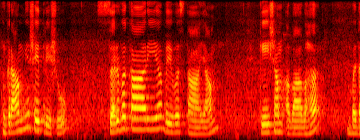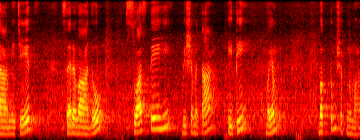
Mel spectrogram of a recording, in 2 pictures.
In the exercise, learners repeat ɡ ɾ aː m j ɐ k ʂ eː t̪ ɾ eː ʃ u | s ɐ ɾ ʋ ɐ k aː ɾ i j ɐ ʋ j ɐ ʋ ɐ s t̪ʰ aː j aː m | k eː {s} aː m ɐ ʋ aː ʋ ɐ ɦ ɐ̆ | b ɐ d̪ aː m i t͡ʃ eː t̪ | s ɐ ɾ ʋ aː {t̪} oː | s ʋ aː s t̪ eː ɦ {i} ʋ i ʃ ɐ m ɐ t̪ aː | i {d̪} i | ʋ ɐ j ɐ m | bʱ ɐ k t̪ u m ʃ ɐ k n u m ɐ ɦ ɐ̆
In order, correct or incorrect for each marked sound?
incorrect: ʃ, incorrect: d̪, correct, incorrect: t̪

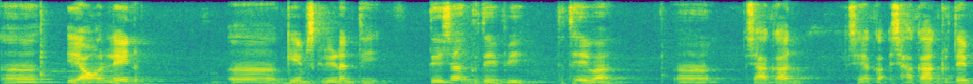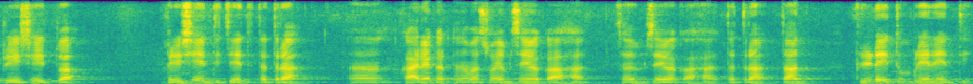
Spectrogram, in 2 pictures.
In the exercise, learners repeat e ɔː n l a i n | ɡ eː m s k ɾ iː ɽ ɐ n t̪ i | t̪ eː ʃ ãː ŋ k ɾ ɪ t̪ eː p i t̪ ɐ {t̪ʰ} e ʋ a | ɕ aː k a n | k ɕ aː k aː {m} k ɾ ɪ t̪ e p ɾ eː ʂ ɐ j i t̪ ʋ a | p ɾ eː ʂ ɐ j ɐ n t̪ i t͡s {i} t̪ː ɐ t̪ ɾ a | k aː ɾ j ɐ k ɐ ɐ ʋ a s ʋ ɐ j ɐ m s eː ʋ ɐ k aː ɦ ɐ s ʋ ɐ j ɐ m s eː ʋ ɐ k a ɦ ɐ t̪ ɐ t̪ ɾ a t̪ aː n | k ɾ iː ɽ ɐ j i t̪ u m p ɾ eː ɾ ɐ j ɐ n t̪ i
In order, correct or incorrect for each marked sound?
correct, incorrect: ŋ, incorrect: e

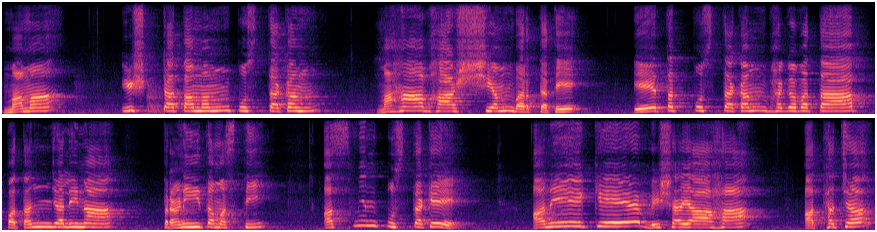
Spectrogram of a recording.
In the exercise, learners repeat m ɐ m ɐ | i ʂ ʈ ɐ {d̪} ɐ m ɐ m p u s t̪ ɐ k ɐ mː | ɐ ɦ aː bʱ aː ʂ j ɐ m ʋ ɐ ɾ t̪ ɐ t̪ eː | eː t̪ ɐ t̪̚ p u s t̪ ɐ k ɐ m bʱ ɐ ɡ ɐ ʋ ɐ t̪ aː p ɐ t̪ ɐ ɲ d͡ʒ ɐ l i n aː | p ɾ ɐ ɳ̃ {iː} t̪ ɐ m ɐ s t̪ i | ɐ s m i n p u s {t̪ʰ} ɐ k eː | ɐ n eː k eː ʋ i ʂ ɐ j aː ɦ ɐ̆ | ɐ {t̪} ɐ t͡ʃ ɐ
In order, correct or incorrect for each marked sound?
incorrect: t̪, correct, incorrect: t̪, incorrect: t̪ʰ

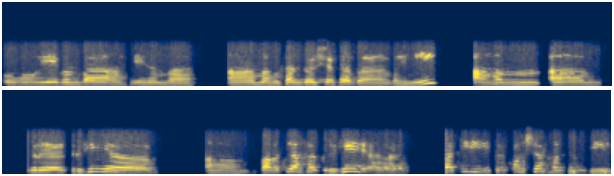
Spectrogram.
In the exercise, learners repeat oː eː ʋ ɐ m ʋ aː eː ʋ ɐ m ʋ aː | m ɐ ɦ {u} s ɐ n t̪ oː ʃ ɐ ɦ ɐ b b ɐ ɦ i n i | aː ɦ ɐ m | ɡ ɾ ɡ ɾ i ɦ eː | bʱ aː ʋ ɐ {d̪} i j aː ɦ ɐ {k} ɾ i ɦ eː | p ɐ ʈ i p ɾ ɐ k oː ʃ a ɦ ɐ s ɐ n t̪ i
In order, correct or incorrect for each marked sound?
correct, incorrect: t̪, incorrect: ɡ

